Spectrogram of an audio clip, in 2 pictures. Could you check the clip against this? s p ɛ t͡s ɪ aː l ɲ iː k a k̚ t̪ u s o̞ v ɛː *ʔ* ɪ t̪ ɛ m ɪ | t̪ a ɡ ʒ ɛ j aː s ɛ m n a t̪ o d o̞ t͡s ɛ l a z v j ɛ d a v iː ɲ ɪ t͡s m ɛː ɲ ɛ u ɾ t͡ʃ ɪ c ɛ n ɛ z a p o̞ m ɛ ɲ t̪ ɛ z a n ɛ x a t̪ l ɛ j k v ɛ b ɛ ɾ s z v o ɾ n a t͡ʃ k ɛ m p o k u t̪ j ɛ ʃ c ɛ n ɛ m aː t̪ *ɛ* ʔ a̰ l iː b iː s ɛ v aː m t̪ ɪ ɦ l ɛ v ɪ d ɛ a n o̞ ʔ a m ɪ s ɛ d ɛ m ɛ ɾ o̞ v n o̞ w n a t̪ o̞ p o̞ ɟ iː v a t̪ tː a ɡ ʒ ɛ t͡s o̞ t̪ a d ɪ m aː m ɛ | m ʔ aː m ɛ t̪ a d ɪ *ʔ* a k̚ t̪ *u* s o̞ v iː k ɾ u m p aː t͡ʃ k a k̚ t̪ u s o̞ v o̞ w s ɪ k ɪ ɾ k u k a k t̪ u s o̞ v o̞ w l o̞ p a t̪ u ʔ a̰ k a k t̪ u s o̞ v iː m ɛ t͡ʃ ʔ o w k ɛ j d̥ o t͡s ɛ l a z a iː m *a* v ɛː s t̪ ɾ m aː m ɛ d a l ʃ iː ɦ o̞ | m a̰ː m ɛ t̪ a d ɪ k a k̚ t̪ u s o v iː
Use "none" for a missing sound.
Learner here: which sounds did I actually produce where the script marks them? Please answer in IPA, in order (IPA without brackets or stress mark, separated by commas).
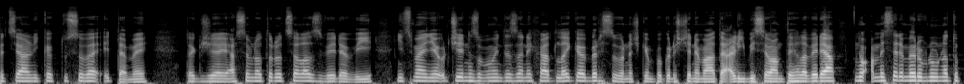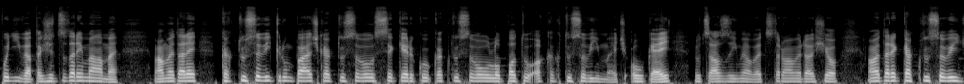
ʔ, ɛ, k, u, a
